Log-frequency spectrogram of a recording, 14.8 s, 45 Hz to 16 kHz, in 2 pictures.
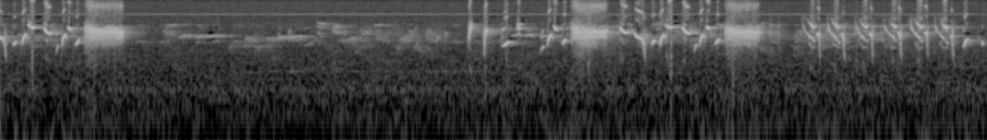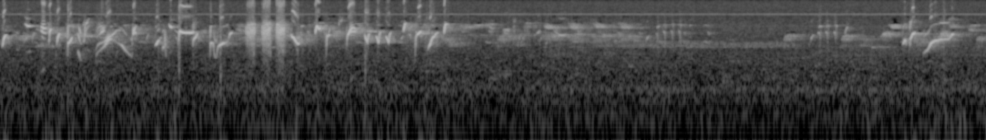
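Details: Goldfinch x canary hybrid from 2012 delivering long, nearly continuous twittering song, fast high chirps and slurs punctuated by loud buzzy bursts, trailing off into softer notes and a brief final phrase.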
